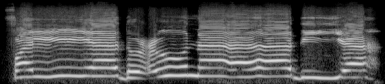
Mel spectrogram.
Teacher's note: فَلْيَدْعُ پہ دال پہ قلقلہ ہو رہا ہے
